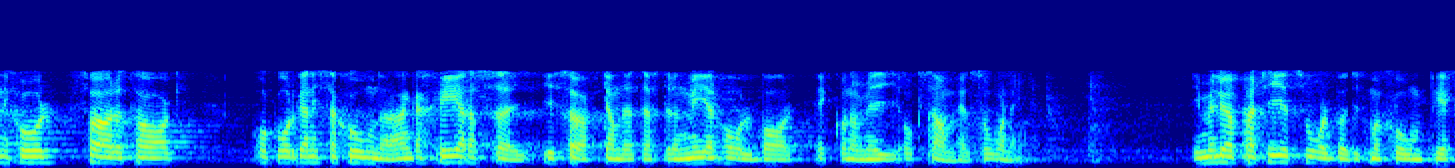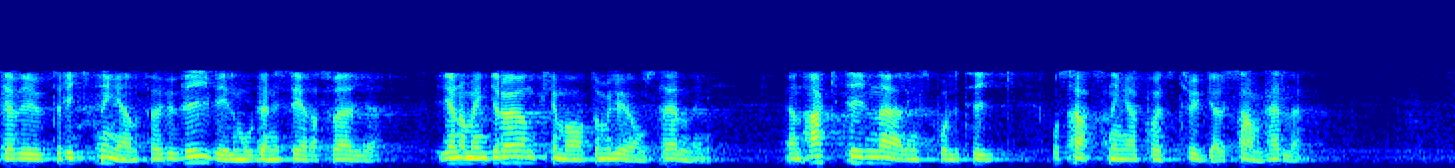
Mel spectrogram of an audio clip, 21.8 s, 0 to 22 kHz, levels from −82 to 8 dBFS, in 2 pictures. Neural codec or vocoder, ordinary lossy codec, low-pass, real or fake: none; AAC, 16 kbps; 7.2 kHz; real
